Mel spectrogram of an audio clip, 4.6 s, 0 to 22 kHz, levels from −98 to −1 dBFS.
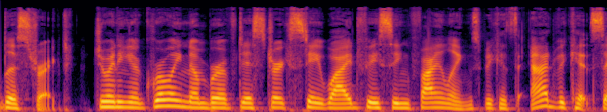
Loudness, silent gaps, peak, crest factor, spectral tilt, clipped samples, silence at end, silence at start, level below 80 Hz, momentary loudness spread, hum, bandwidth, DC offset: -18 LUFS; none; -2 dBFS; 16 dB; -5 dB/octave; under 0.1%; 0 s; 0 s; -50 dBFS; 7 LU; none; 17 kHz; under 0.1%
